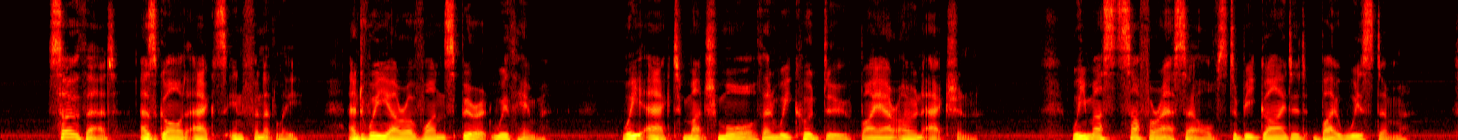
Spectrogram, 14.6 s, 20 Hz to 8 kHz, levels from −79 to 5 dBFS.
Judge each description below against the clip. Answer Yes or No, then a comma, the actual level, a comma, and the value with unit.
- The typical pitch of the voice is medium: No, low, 115 Hz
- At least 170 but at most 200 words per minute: No, average, 145 wpm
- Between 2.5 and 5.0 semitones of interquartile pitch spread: Yes, average, 4.2 semitones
